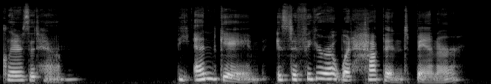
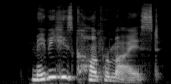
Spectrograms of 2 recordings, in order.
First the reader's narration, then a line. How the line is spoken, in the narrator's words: Natasha snaps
